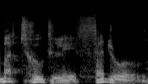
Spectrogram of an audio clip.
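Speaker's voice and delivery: put-on flamboyant voice. Reading a book's prediction aloud in its author's voice: flamboyant voice of the author. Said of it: "he has a very flamboyant voice, so I'm just gonna do his voice".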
